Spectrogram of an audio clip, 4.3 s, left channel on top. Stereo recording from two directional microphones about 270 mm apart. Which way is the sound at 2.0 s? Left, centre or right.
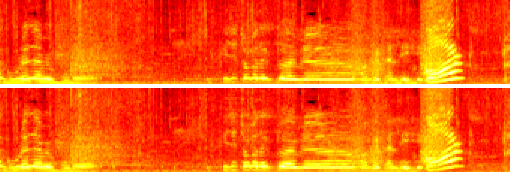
Right.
